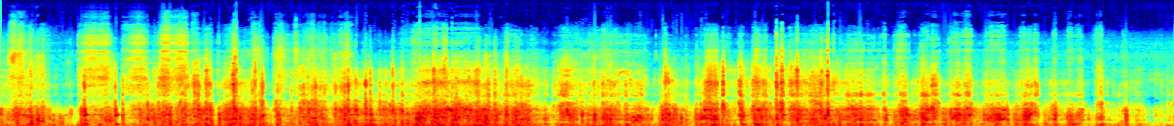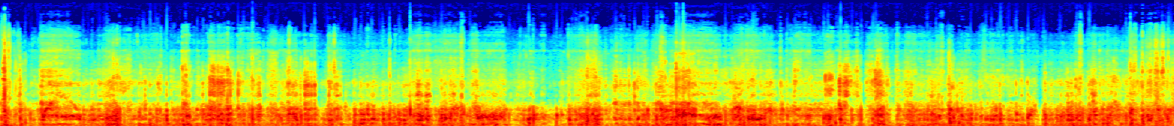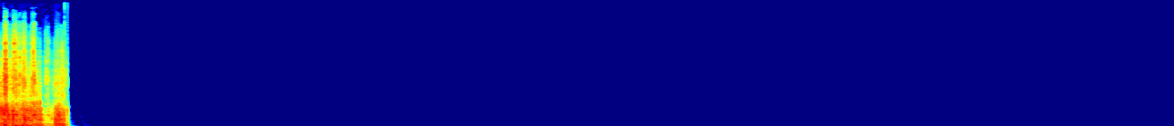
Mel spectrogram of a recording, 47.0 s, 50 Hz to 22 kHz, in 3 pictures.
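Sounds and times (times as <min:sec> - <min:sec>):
muffled underwater rushing: 0:00.0 - 0:32.2.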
